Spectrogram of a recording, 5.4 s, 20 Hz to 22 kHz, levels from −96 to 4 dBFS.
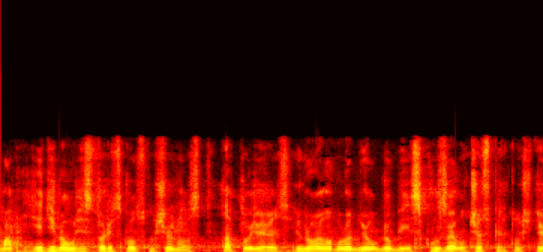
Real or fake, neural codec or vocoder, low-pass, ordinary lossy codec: fake; autoencoder, 22.05 kHz, a latent of 192 numbers a frame, VITS, trained on one speaker; 9.9 kHz; AAC, 64 kbps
